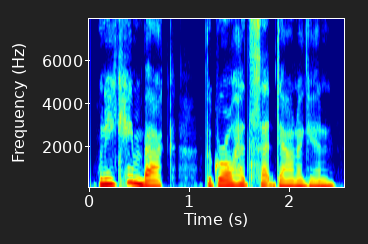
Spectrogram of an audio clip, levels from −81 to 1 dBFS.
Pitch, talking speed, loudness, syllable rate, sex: 225 Hz, 235 wpm, -16 LUFS, 5.4 syllables/s, female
